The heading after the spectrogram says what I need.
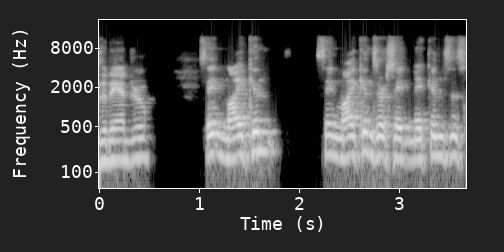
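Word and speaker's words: St. Michan's: Micans or St. Mickens is how it's pronounced.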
